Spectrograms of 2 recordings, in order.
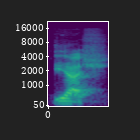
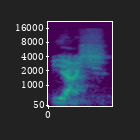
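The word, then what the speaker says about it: Iași: So it's pronounced Yash. Yash.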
